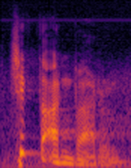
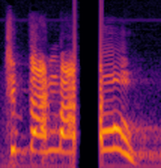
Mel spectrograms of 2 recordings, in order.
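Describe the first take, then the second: First: It is said as a calm, flat statement. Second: It is said as a surprised exclamation. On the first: It states a settled fact. "definitif sekali" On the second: It expresses amazement at the news. "Kaget ya"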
